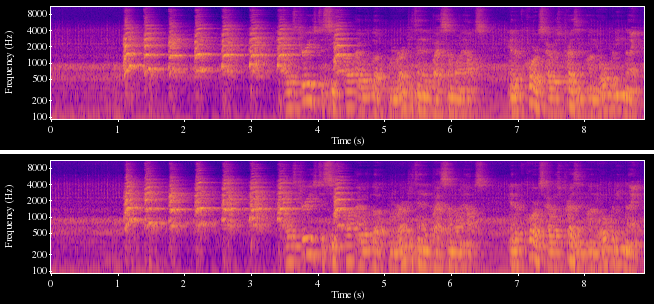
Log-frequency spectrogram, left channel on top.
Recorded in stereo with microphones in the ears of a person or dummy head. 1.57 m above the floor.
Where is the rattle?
No rattle in this recording.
